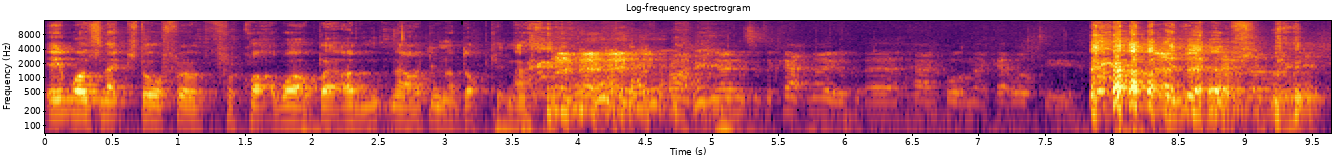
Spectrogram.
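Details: Adult male speaker; normal speech.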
